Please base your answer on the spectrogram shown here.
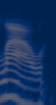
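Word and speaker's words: Lowe: Nathaniel low or low. What which one do we decide for Nathaniel? He's low. And he's low. Brandon Lao. And then Brandon is Lao and it's spelled the same.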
